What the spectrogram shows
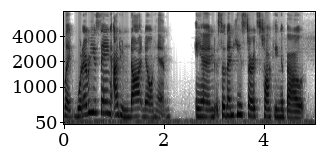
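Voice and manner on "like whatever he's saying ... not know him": normal talking voice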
